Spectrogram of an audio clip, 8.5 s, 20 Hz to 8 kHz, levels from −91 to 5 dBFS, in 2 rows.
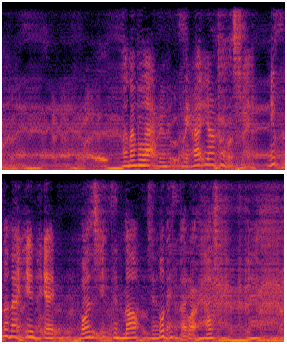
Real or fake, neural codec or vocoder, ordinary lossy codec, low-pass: fake; codec, 16 kHz, 0.5 kbps, FreqCodec, larger model; none; none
